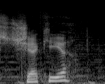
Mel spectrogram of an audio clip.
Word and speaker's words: Czechia: You got the Che part right, but the Chia isn't pronounced Chia, it's pronounced Kia. So it's Czechia.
